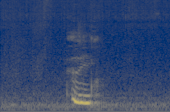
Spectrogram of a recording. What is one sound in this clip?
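A cat meows once, briefly.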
